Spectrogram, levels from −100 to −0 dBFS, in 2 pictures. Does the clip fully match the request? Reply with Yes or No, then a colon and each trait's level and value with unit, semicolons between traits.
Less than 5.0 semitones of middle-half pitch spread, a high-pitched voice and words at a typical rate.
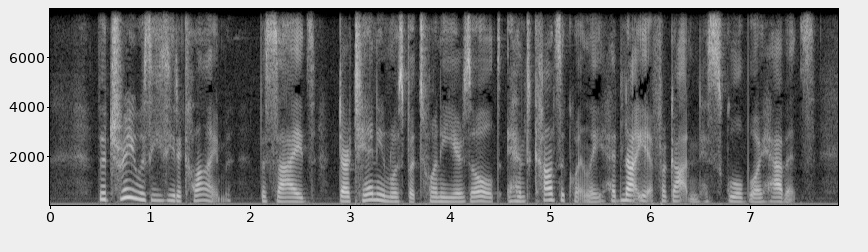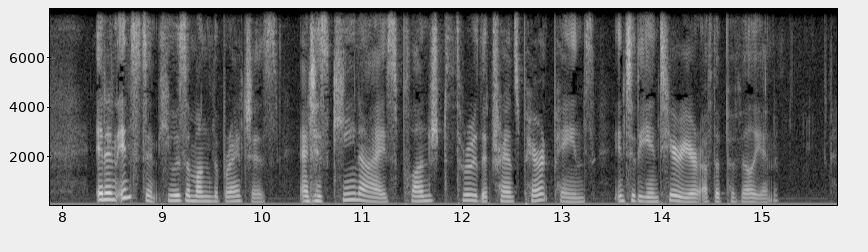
Yes: average, 3.9 semitones; high, 195 Hz; average, 170 wpm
